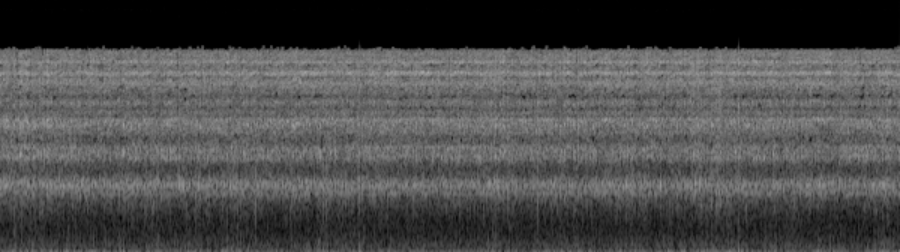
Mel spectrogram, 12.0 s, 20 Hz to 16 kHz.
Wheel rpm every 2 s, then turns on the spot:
230, 230, 230, 240, 230, 240.
none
